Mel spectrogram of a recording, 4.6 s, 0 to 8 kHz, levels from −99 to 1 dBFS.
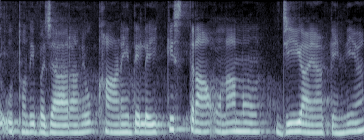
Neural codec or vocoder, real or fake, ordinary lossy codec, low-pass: codec, 16 kHz, 4 kbps, FunCodec, trained on Chinese and English, 50 frames a second; fake; none; none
